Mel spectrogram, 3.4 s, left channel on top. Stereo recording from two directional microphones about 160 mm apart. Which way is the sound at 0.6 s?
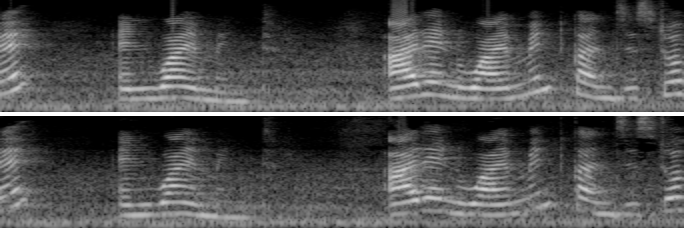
75° left (ahead or behind).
